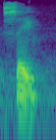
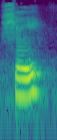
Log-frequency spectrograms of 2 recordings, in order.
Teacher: A broad S in Irish sounds like a regular English S, and a slender S sounds like sh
